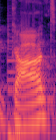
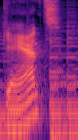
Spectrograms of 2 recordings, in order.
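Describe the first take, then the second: First: The vowel sounds like the vowel in 'on'. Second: The vowel sounds like the vowel in 'an'. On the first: "I say Gaunt" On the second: "instead of Gant"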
